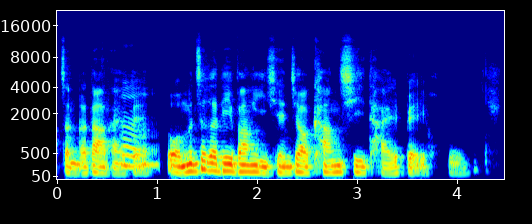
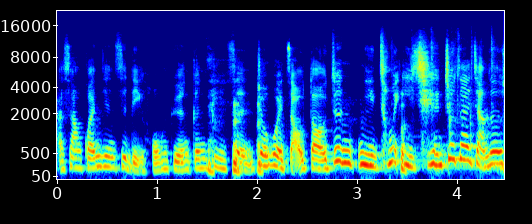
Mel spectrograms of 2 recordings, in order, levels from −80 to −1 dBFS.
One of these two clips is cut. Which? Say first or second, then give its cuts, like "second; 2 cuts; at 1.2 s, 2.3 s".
first; 1 cut; at 1.0 s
